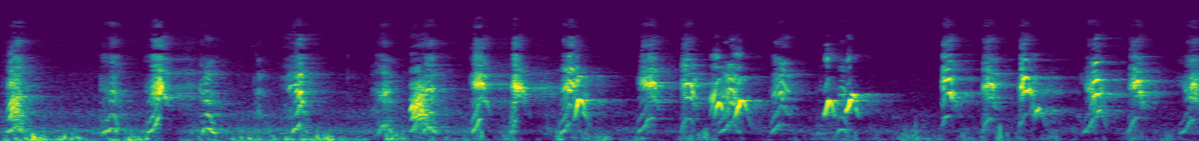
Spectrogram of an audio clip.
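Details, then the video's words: Shih Tzu puppy play-fighting with its sister: a steady stream of high, sharp yips and squeaky barks, many with quick rising-then-falling pitch, repeated roughly every half second. "Shih tzu puppy fighting with his sister"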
